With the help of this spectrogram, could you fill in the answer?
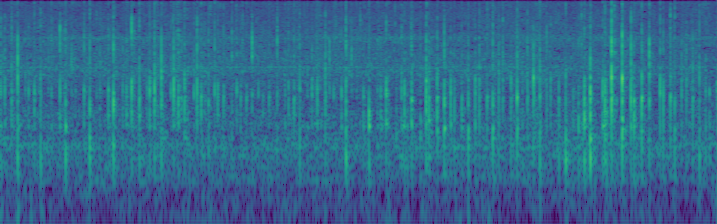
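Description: Long painted nails tap and scratch rapidly across the flat side of a hollow corrugated cardboard box packed with crumpled kraft paper, with a cat sitting inside. Dense, light, dry clicks and papery crackle sit mostly in the mids, with little low end and almost no ring. A few sharper taps stand out near the end.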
